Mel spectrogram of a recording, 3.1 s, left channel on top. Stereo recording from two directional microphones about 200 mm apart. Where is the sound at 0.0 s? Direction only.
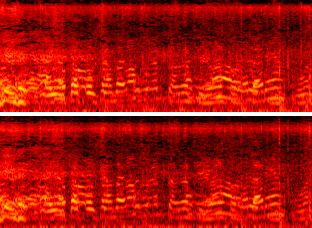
Centre (ahead or behind).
